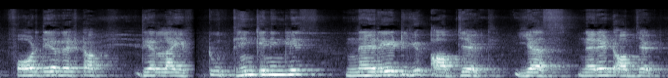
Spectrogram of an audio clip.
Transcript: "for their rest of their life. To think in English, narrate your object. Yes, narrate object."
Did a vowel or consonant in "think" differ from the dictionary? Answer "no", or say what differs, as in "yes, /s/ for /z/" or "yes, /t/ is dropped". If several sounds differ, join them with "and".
yes, /t/ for /θ/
